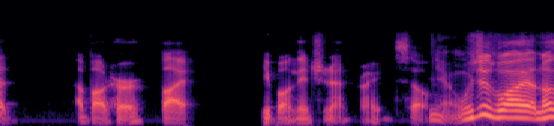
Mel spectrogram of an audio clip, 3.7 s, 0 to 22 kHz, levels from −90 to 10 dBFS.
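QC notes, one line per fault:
1.21 to 1.78 s, long network dropout: after "about her" the sound smears into a fading buzz, then goes silent for about 0.45 s. It resumes at "on the internet right" with about 0.54 s lost, likely because the receiver stretched the last audio over missing packets.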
